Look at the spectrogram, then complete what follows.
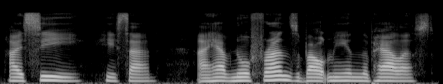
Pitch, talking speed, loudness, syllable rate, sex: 165 Hz, 175 wpm, -19 LUFS, 4.2 syllables/s, female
